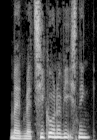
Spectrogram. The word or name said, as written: matematikundervisning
